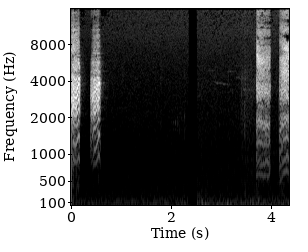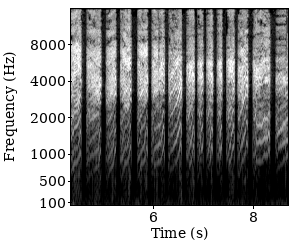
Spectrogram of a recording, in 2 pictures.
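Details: Two harsh squawks, a long quiet gap with faint handling noise, then a fast insistent run of buzzy black drongo calls, played to lure birds for hunting.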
